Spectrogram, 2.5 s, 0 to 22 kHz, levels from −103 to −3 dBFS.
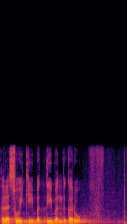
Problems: none marked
